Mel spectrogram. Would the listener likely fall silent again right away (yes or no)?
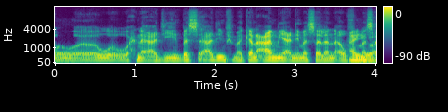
yes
